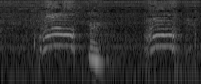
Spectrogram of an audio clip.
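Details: Domestic cat meowing: three clear, arched, harmonic meows that rise and fall, the middle one shorter and lower, with a brief pause between each over a quiet background.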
